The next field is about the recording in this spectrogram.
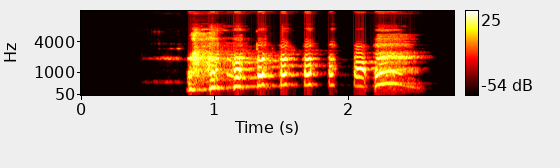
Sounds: Laughter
